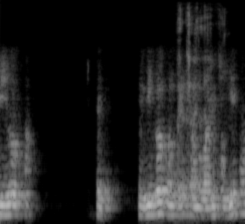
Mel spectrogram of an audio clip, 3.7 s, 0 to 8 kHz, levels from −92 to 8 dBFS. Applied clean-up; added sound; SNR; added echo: neural mask model DeepFilterNet 3.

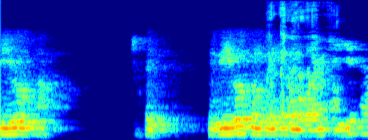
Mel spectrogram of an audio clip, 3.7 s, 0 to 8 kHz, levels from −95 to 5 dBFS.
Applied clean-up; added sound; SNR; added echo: classical method WPE with log-MMSE.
